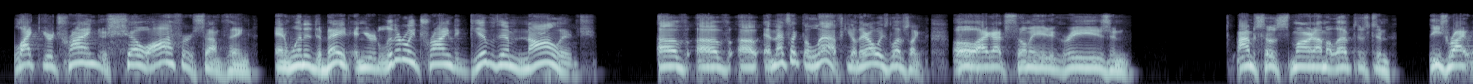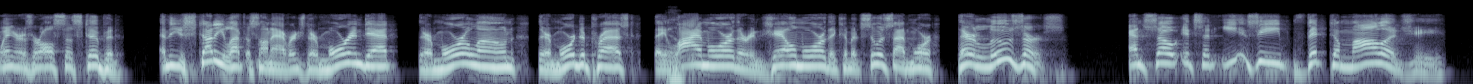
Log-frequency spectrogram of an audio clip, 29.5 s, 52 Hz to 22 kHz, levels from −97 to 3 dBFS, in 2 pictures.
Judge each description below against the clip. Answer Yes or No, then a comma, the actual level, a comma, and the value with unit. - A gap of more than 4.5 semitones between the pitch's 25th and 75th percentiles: Yes, average, 5.2 semitones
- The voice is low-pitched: No, medium, 185 Hz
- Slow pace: No, average, 185 wpm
